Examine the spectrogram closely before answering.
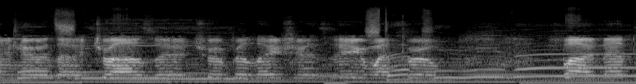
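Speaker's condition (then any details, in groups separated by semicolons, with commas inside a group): ALS; recently diagnosed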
